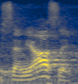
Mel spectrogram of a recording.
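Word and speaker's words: Semyase: his notes and was trying to write it down phonetically how the name sounded to him. So he wrote it out, S-E-M-Y-A-S-E, Semyasi. So all of his notes, that's what he always called her, but that's how she called herself.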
